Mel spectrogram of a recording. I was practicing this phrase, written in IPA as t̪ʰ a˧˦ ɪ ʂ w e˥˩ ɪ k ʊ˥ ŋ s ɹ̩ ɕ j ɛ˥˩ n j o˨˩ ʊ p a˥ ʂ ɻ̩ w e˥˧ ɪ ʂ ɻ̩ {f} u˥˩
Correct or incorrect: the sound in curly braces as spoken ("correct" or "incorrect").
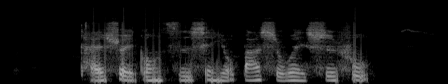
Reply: correct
